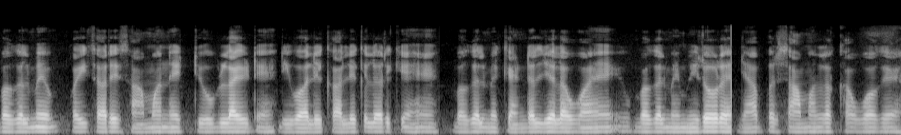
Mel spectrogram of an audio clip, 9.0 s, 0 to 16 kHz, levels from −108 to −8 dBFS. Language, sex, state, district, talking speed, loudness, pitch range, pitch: Hindi, male, Maharashtra, Chandrapur, 195 wpm, -29 LUFS, 110-115 Hz, 110 Hz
